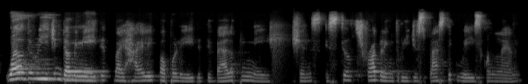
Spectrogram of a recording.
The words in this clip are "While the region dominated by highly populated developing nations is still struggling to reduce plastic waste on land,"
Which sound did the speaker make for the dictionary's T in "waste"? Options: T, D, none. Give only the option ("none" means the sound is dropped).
none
